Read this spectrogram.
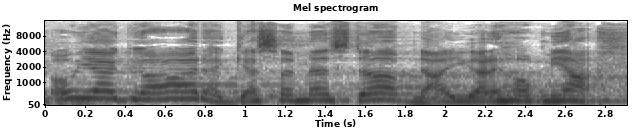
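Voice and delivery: high, breezy shrug of a sorry; flippant half apology. Retold or imitated. Pastor mocking a careless apology to God, high and breezy. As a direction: toss it off like it's no big deal. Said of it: "coming and saying".

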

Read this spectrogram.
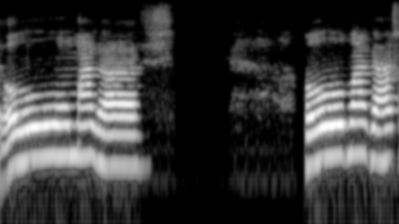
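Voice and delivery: drawn out, slow oh my gosh; mock shocked. Teller finding messages on friend's phone, slow stunned. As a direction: stretch it out in disbelief. Panicking over discovery.

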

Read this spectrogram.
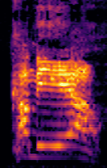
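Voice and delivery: hammed-up hug shout; Glaswegian shout. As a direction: shout it with arms wide open. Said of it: "He was like".

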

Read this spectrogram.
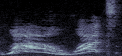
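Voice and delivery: very high-pitched imitated astonishment; exaggerated gasping disbelief; mock shock. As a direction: squeal it as stunned guests. Guests react to blackmail news.

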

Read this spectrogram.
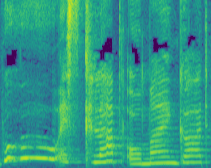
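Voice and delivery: high, loud whoop of delight; thrilled whoop. Retold or imitated. Coach reliving a first driving lesson, shrieking with joy. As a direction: squeal like you just drove for the first time.

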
